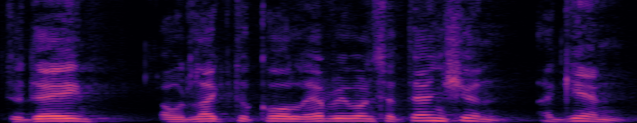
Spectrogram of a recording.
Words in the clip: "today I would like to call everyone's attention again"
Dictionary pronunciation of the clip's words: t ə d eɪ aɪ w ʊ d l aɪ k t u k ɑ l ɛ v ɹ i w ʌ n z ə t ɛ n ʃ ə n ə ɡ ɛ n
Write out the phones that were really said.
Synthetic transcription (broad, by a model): t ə d eɪ aɪ w ʊ d l aɪ k t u k ɑ l ɛ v ɹ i w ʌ n s ə t ɛ n ʃ ə n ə ɡ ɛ n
